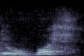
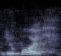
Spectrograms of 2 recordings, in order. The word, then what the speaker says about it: любовь: Because this V in the end of the word is read like F.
